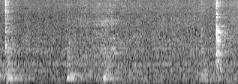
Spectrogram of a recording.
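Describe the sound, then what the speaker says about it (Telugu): Potato pieces for aloo manchurian are stir-fried on a high flame, giving a continuous close sizzle with a few soft stirring scrapes and one sharper clink near the end. "ఇప్పుడు ఇంకా ఆలు వేసేద్దాం"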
